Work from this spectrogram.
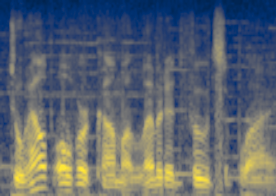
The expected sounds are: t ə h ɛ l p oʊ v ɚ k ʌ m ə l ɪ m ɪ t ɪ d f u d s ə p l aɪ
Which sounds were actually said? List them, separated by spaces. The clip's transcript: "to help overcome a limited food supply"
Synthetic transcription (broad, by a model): t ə h ɛ l p oʊ v ɚ k ʌ m ə l ɪ m ɪ t ɪ d f u d s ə p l aɪ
